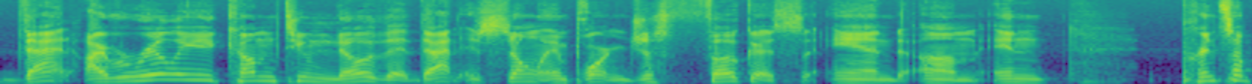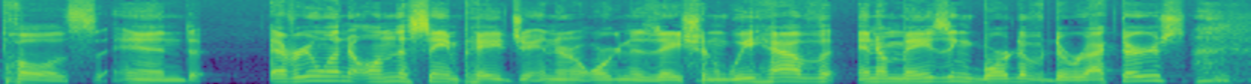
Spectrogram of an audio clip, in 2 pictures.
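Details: Adult man with Friedreich's ataxia, which causes slurred speech said to be audible in his talk; ataxic dysarthria due to Friedreich's ataxia.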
